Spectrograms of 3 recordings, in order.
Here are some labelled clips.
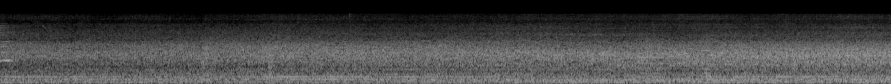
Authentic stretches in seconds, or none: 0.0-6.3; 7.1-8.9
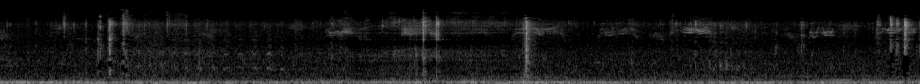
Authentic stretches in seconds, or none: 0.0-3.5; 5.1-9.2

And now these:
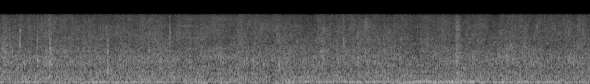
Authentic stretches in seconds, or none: 0.0-1.7; 2.3-4.1; 4.6-5.9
